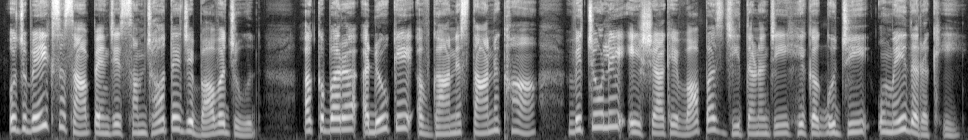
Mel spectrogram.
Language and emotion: Sindhi, neutral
